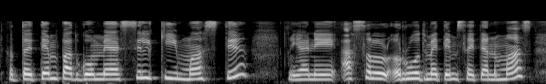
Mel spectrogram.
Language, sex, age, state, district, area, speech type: Kashmiri, female, 30-45, Jammu and Kashmir, Baramulla, rural, spontaneous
